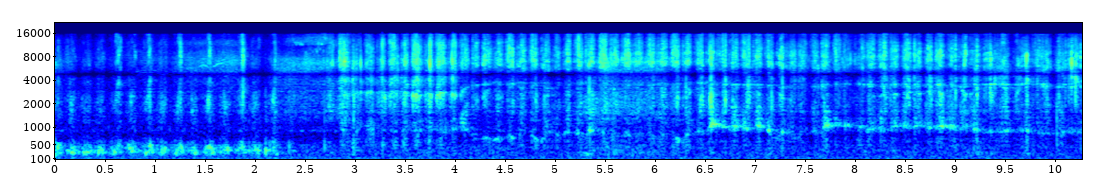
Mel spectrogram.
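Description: Manual toothbrush scrubbing teeth in quick, rhythmic back-and-forth strokes.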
